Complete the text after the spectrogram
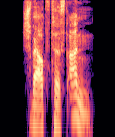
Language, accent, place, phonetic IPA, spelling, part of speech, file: German, Germany, Berlin, [ˌʃvɛʁt͡stəst ˈan], schwärztest an, verb, De-schwärztest an.ogg
- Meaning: inflection of anschwärzen: 1. second-person singular preterite 2. second-person singular subjunctive II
